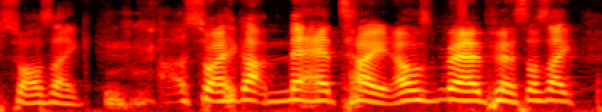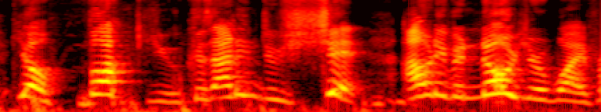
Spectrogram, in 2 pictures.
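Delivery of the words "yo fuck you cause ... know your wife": raised, heated retelling of a yell; worked-up mock yelling; retold angry screaming. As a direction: lash back indignantly, short of a real scream. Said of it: "So I'm screaming at him".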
